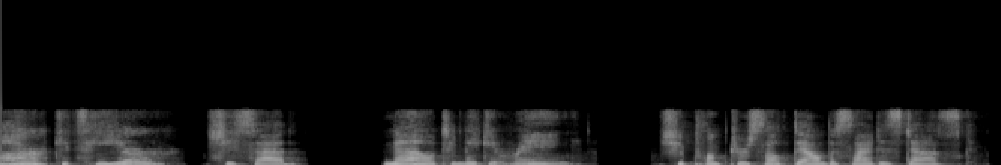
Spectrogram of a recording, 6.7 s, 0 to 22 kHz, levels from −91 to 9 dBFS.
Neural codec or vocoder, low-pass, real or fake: codec, 44.1 kHz, 2.6 kbps, SNAC; 7.2 kHz; fake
